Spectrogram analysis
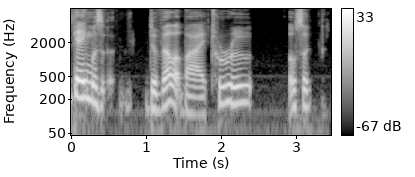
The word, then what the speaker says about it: Osawa: So this game was developed by Toru Osawa. Osawa, yes, okay.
